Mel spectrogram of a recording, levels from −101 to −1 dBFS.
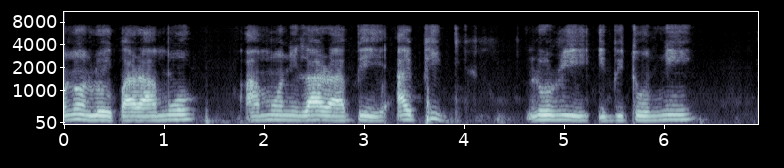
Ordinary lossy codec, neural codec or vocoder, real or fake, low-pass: none; codec, 16 kHz, 4 kbps, FreqCodec, smaller model; fake; 7.2 kHz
